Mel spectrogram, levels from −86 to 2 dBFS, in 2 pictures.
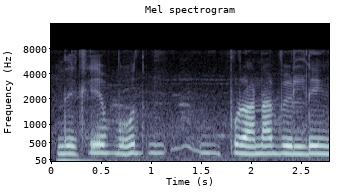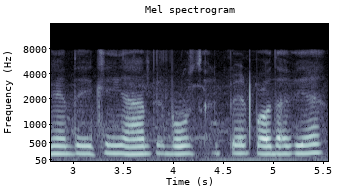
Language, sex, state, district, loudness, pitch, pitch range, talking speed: Hindi, female, Bihar, West Champaran, -18 LUFS, 210 Hz, 205-220 Hz, 160 wpm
